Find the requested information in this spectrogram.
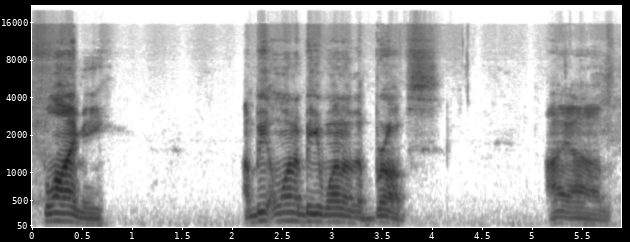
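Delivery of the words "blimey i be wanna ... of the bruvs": high, comic British-Australian mash-up; mock Anglo-Australian accent. Playing at being one of the bruvs, mock Anglo-Australian accent. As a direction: put on a bad Aussie-Brit accent. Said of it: "I'm not quite Australian".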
